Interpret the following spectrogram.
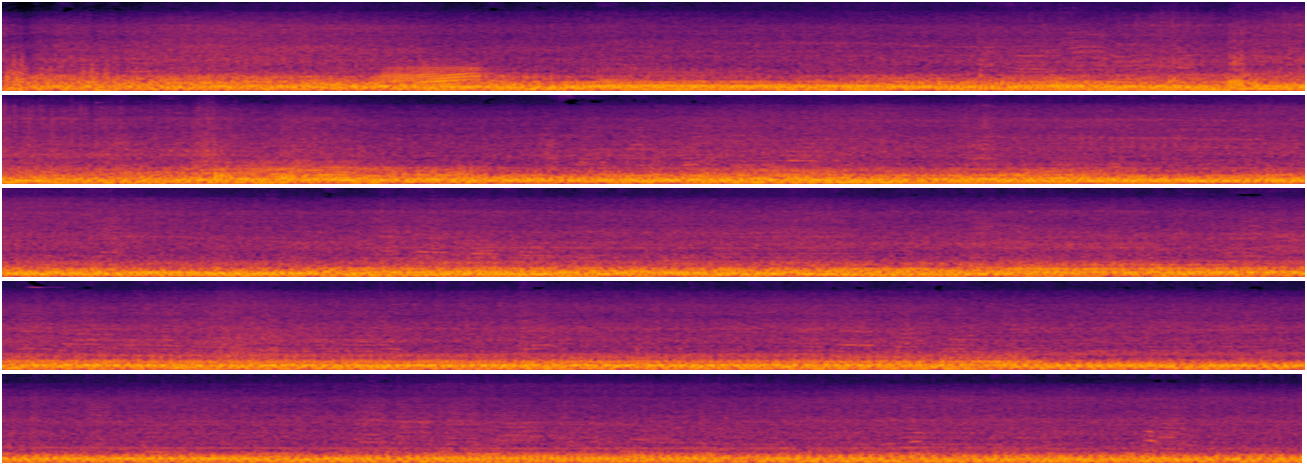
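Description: Motorcycle engines running at low speed, heard from the rider's helmet, with the pitch rising and falling a few times in the first ten seconds and then settling into a steady low run as the bikes pull in.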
